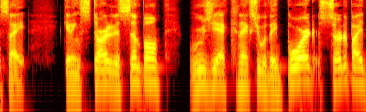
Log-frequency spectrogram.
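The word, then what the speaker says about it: Rugiet: And Rougiette is spelled R-U-G, like rug, and I-E-T.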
